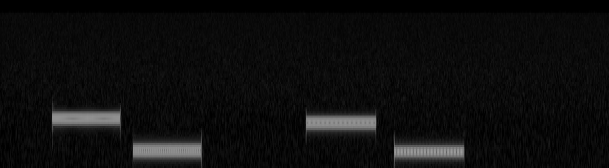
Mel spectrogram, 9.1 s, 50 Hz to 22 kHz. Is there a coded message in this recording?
Yes: aircraft SELCAL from 0.8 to 7.0 s, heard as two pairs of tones. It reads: QR-DF PQ-DE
